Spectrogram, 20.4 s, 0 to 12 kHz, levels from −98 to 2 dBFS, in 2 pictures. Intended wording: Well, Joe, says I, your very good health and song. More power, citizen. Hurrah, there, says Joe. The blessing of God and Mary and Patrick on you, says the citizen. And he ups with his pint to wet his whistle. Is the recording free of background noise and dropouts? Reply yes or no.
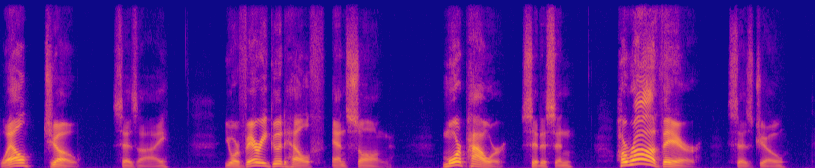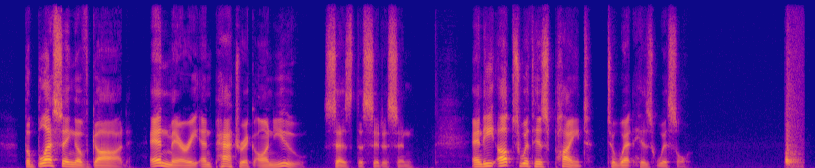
no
